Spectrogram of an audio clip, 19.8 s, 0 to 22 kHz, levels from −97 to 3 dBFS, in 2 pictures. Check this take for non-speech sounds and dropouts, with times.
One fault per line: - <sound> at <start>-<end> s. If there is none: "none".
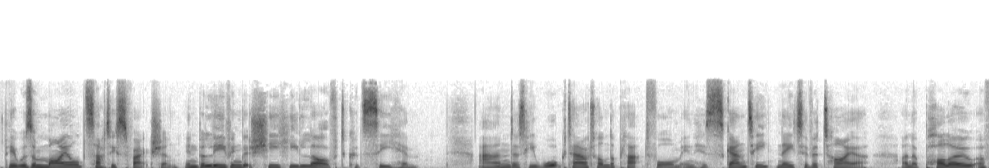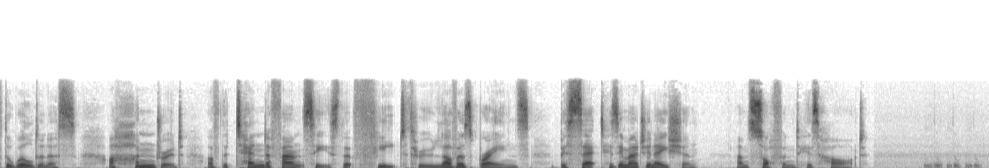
- laugh at 19.1-19.7 s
